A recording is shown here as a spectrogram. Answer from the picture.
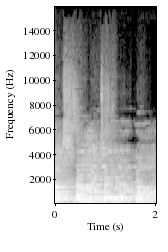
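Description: Church congregation singing a hymn together, notes held and changing about every half second. The singing begins to fade near the end as a phrase closes.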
